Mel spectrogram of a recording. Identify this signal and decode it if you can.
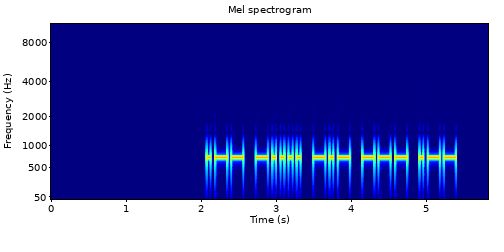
Morse code, heard as a keyed tone, about 22 wpm, 700 Hz. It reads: W6KOW
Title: USA Call Signs - 5 Characters - Repeated 2x - 22wpm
